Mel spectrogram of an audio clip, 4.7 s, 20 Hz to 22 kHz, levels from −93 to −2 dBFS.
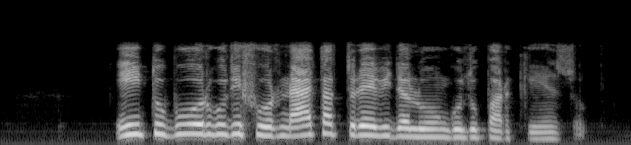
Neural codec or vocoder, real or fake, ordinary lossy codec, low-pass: none; real; Opus, 32 kbps; 7.2 kHz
